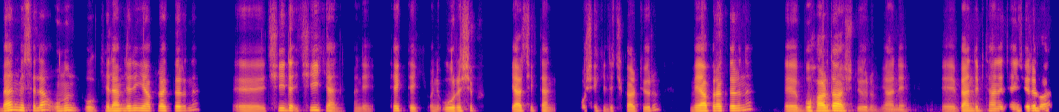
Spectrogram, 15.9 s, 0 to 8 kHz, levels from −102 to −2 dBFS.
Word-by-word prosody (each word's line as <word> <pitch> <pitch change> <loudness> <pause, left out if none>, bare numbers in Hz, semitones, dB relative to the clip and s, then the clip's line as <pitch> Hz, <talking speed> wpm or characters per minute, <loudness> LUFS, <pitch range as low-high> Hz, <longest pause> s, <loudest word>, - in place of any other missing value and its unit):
Ben 160 +8 +5
mesela 170 +1 0
onun, 150 +5 -4
bu, 125 -2 -6
kelemlerin 140 +5 +1
yapraklarını, 145 +4 0 0.5
eee, 110 -2 -5
çiğde 160 +1 -1
çiğken, 145 -10 -4
hani, 100 -4 -16 0.2
tek 145 0 -2
tek, 110 -2 -5
hani, 110 0 -13
uğraşıp 120 +4 -1 0.5
gerçekten 120 -1 0 0.4
o - - -13
şekilde 115 -4 -13
çıkartıyorum 115 - -4 0.4
ve 120 +1 -2
yapraklarını, 145 - +4 0.5
eee, 115 0 -2
buharda 130 +4 +7
haşlıyorum. 95 -9 -1
Yani, 95 -1 -9 0.5
eee, 105 -1 -7
bende 125 +2 +2
tane 135 0 -3
tencere 135 +3 0
var. 140 +3 -1
130 Hz, 110 wpm, -23 LUFS, 115-150 Hz, 0.5 s, buharda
